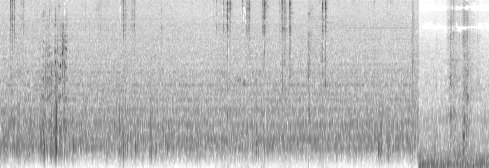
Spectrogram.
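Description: A few sharp metallic clicks from a socket wrench on the cylinder head bolts of a Briggs & Stratton L-head engine, with a quick run of about five clicks around the middle.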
